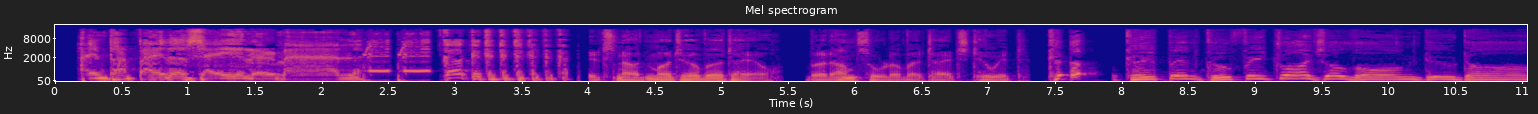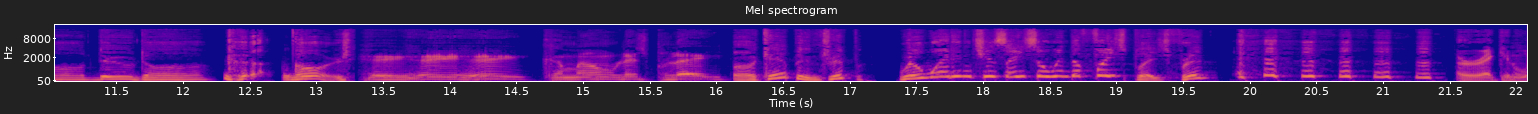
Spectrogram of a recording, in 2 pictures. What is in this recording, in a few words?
Character Imitation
